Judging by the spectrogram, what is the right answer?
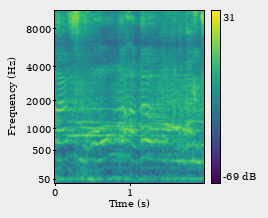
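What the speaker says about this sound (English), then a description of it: "Ladies and gentlemen, I think we deserve another round of applause." Audience at the Miss Shillong 2022 beauty contest finals cheering, whooping and applauding, a loud, dense crowd roar that keeps going through the moment.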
